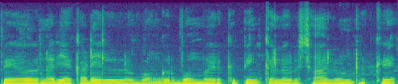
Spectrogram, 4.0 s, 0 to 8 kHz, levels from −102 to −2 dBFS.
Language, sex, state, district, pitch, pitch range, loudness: Tamil, male, Tamil Nadu, Nilgiris, 135 Hz, 130-140 Hz, -13 LUFS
